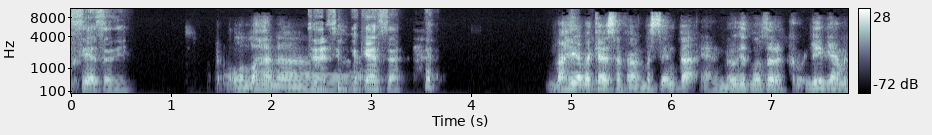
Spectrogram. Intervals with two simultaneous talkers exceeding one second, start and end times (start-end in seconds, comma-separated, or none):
none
